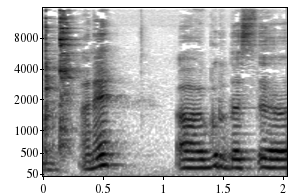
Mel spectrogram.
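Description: A plate clinking as it is picked up and handled, alongside a woman's speaking voice.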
